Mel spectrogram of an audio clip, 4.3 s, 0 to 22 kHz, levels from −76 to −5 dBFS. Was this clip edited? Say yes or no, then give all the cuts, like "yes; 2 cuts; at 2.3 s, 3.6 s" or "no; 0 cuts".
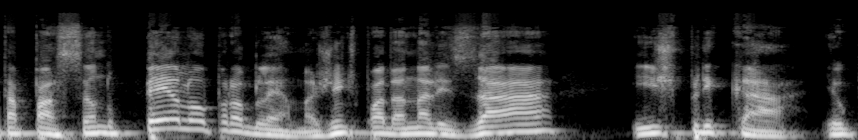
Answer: no; 0 cuts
